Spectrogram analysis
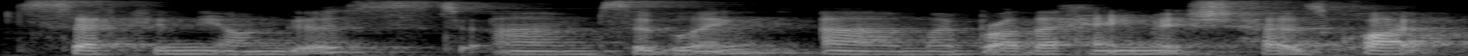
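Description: A woman's voice: low-pitched, fairly even intonation, moderate pace, vocal fry, roomy sound. A woman in her twenties, born in Malawi, chatting as an interview guest in a casual, self-deprecating way. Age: 20s.

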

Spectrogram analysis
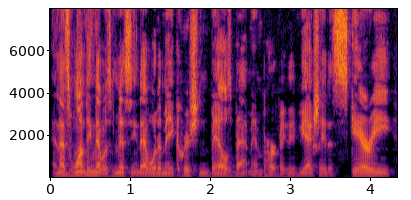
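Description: A man chatting casually about movies as a podcast co-host, talking in quick bursts with restarts. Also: on the low side, fairly bright tone.

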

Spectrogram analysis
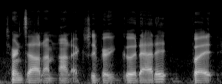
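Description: A man chatting as a podcast guest, relaxed and self-deprecating as he tells stories. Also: sits low, quick pace, clean tone, dry recording. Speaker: guest, audio manufacturer rep. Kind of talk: casual podcast chat.

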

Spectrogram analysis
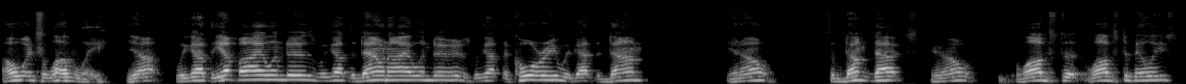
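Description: A man's voice: high voice, measured pace, darkish tone. A man voicing a blustering rural boss who owns a mud truck, talking in a folksy, rambling way. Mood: boastful. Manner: folksy, rambling, cheerfully crude.

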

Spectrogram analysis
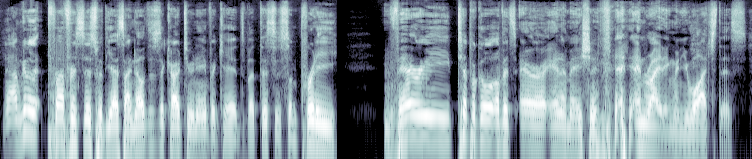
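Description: A man hosting a podcast in casual chat, speaking a little haltingly. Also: medium pitch, expressive, mellow, dry recording. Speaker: podcast host.

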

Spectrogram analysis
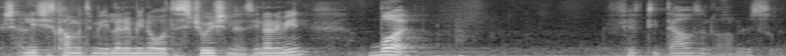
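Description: Young man, fast pace, emphatic slangy delivery, casual podcast chat, faint background noise. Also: medium pitch, fairly even intonation, vocal fry, darkish tone. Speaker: podcast panelist.

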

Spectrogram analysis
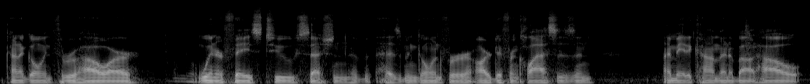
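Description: A man in his twenties, a golf coach, recapping a meeting in relaxed podcast chat with fillers. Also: a bass voice, moderate pace, dry recording. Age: 20s. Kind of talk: casual chat.

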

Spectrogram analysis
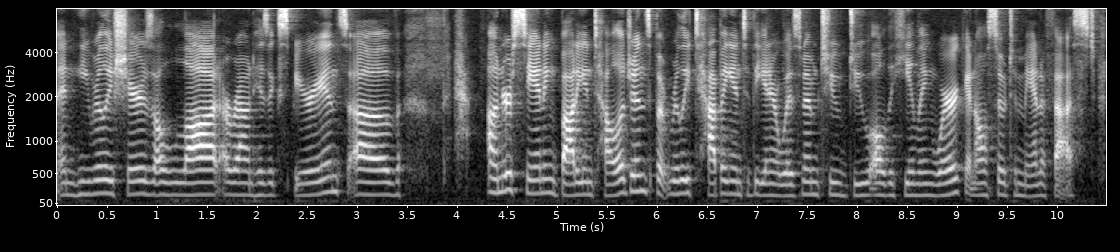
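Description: Speaking in a lowish, fairly bright voice with a clean tone, a woman hosts a podcast interview. She sounds enthusiastic and leans heavily on fillers like "like" and "really."

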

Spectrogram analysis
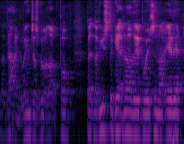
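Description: A man's voice: mid-range voice, level tone, quick pace, darkish tone. A man with a Scottish accent chatting casually as he hosts a panel. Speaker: host putting questions to a panel. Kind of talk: casual chat. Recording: roomy, echoing room sound.

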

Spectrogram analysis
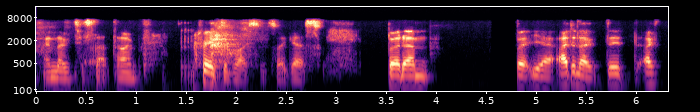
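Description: A man co-hosting a podcast muses about films in a low voice, hesitating and trailing off as he thinks. The recording is dry and close, with a dull, lo-fi tone. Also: vocal fry, a little mellow, no echo. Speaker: podcast co-host. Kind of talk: casual film chat.

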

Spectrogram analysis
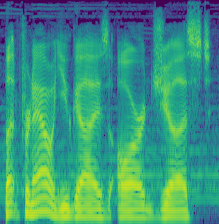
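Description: A man narrating a tabletop game as game master, with upbeat, loud banter. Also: on the low side, slow pace, faint music behind.

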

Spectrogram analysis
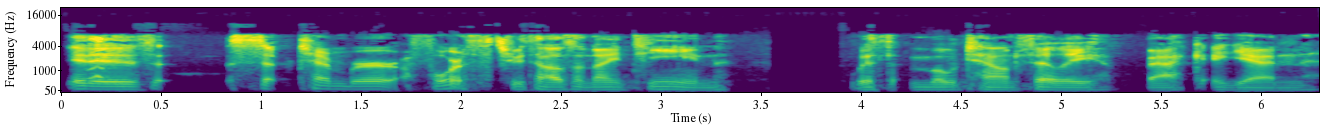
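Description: A man with a very low voice and a strikingly bright, sharp edge plays a tabletop game. He trades puns and jokes with the table. The recording is dull and lo-fi. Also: level tone, unhurried, no room sound. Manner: joking, punning.

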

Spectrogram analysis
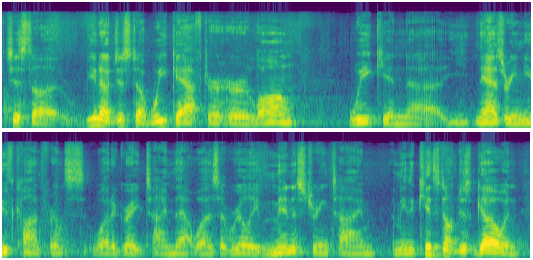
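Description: A middle-aged man teaching as a pastor in an informal, halting, conversational way, often repeating himself. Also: on the low side, steady tone, darkish tone, slight background noise.

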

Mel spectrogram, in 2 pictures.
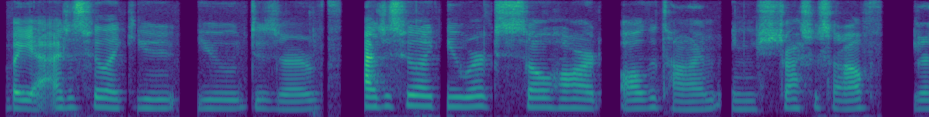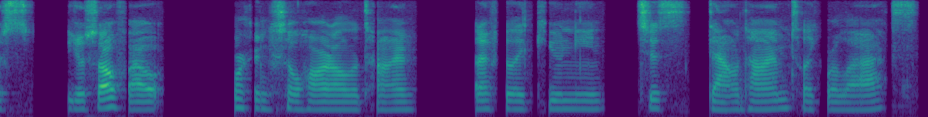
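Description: A woman's voice: lowish voice, little pitch movement, measured pace, a bit bright. A young woman in her late teens, co-hosting a casual podcast with her mother, speaking heartfelt and rambling. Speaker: podcast co-host, daughter. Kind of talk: casual chat.

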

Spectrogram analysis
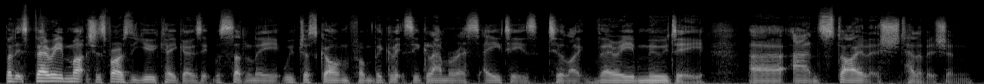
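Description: A man's voice: low-pitched, normal speed, fairly bright tone, no room sound. A man hosting a casual film and TV chat in a campy, theatrical drag queen manner. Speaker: podcast host.

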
